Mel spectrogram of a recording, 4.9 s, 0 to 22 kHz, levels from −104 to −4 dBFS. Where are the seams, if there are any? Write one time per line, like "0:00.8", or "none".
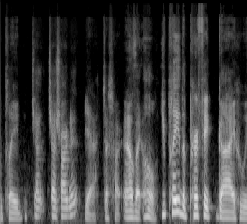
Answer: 0:00.9
0:01.6
0:03.1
